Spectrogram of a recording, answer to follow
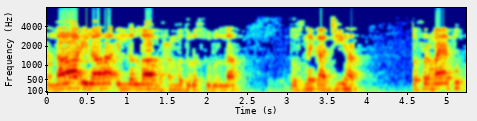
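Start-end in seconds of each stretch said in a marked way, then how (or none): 0.1-2.4 slow recitation. Retold or imitated. Quoting the kalima as recited.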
